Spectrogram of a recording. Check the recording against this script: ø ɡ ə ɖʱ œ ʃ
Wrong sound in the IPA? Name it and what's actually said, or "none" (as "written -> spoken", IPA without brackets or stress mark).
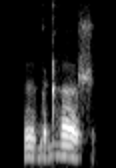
none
